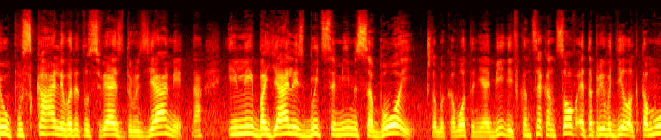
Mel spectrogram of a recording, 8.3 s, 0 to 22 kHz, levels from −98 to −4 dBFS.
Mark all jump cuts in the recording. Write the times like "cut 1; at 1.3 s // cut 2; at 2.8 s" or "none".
cut 1; at 2.3 s // cut 2; at 5.3 s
